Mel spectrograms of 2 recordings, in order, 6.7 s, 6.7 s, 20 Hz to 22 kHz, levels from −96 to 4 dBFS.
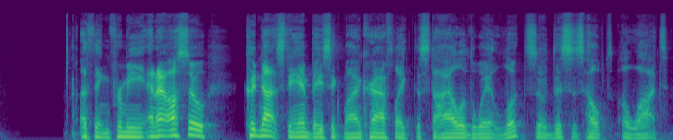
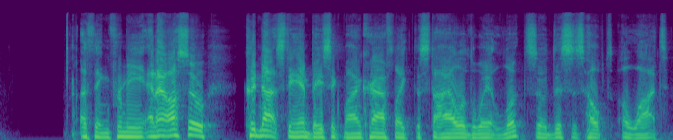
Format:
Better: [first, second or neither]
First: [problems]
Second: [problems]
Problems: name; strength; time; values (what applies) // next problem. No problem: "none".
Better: first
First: none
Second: distortion; slight; 10 dB below the speech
